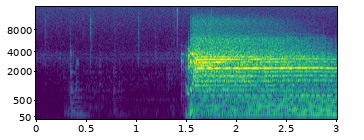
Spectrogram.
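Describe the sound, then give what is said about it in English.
A bass guitar through an effects chain, on a tone meant to be clean that comes out distorted. A few faint notes come first, then a loud, thick note bursts in halfway through and sustains evenly to the end. “So there was your clean tone. That was not very clean.”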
